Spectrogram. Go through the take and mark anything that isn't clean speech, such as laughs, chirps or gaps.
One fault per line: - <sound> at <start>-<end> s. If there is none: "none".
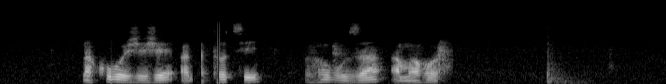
- dropout at 1.9-2.0 s
- thud at 5.5-6.0 s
